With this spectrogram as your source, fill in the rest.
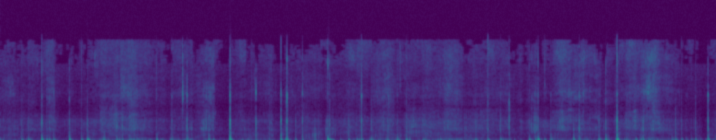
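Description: Long manicured nails of both hands tap and scratch across a flat blue plastic bubble wrap mailer envelope with air-filled bubbles. The result is a steady flurry of short, dull, muffled clicks and taps, mostly low in tone, with soft scratchy rustling between them. Each tap dies away almost instantly.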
